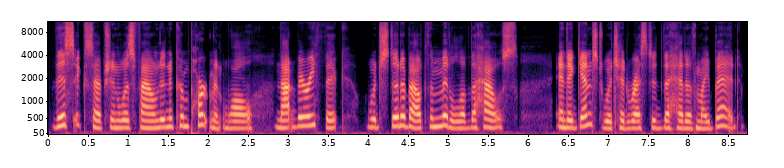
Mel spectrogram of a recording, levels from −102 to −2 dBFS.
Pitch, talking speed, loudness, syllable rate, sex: 225 Hz, 200 wpm, -20 LUFS, 5.1 syllables/s, female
